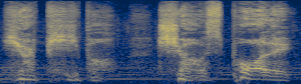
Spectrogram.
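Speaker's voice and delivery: slow, strained half-whisper; halting, breathy final taunt; dying words. Acted. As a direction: force out your last words with failing breath. Defeated enemy's last words.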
